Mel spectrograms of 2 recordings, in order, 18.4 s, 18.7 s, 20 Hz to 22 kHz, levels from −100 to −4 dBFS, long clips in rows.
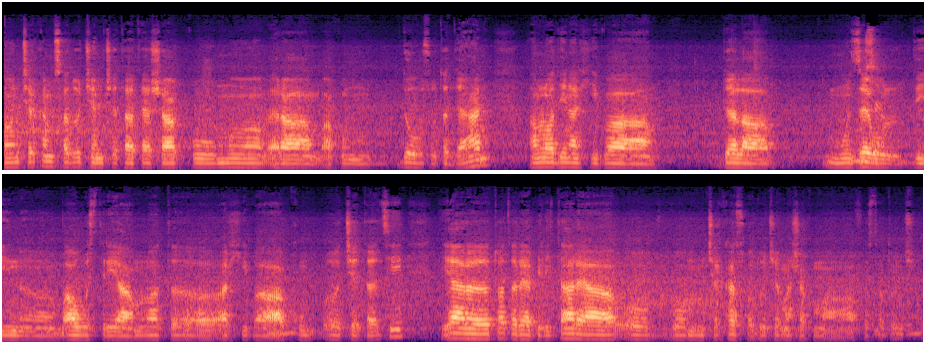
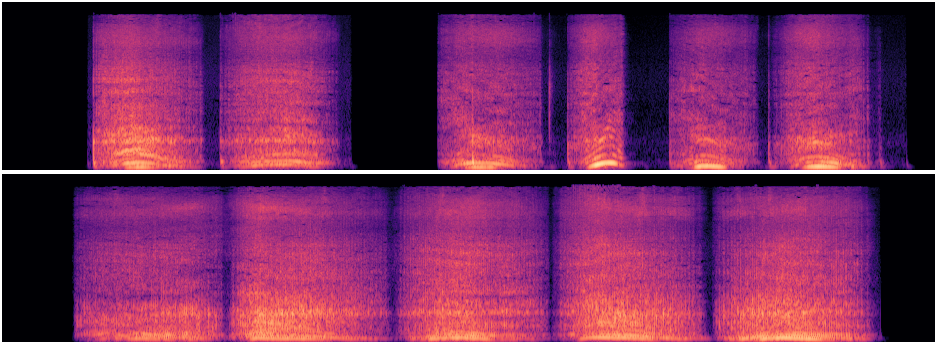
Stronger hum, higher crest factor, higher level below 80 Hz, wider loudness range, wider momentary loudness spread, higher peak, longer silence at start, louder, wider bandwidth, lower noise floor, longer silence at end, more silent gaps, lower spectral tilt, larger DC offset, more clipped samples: neither; about the same, 20 dB vs 18 dB; second, -68 dBFS vs -58 dBFS; about the same, 5 LU vs 6 LU; second, 16 LU vs 19 LU; first, -2 dBFS vs -6 dBFS; second, 0 s vs 0.9 s; first, -21 LUFS vs -24 LUFS; about the same, 15 kHz vs 16 kHz; second, -42 dBFS vs -51 dBFS; second, 0 s vs 0.65 s; second, none vs 3.55-4.35 s, 9.12-10.03 s; second, -3.5 dB/octave vs -5.5 dB/octave; neither; neither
